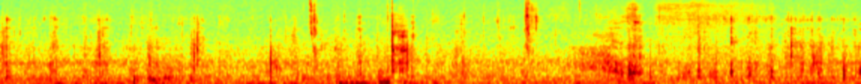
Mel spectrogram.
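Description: Close-up chewing of soft boiled meat and noodles, with irregular wet mouth clicks and smacks, and one sharper click about four seconds in.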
